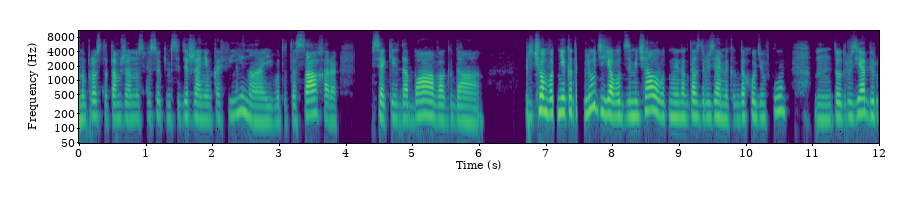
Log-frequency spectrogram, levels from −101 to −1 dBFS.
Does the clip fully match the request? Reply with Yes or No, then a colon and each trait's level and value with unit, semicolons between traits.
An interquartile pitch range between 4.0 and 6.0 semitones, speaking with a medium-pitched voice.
No: average, 2.8 semitones; medium, 175 Hz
